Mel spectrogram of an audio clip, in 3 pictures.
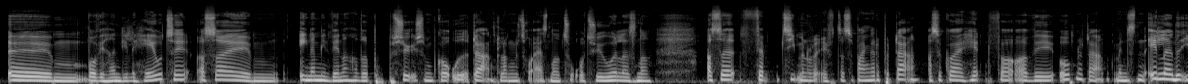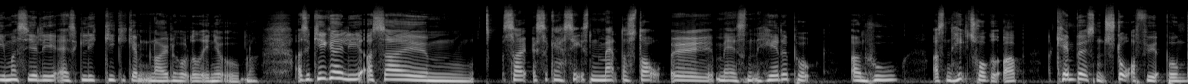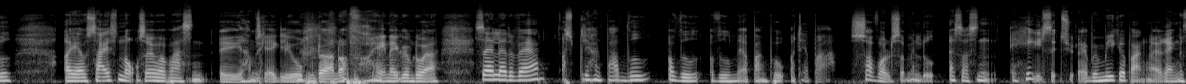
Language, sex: Danish, female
